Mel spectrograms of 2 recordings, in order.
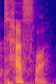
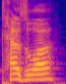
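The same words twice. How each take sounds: First: The middle consonant is a hissing s sound. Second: The middle consonant is a buzzing z sound. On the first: "Is it with an S?" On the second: "Is it with a Z?"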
